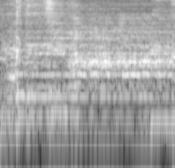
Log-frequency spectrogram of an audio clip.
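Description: Live gospel music: voices singing over a band, with long held notes.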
